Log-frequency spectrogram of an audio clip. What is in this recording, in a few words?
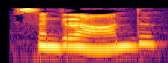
"sangrand", Punjabi; ਸੰਗਰਾਂਦ; سنگراند; noun, feminine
